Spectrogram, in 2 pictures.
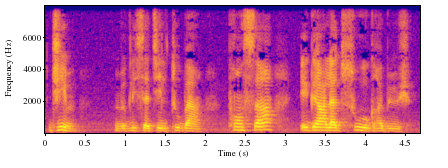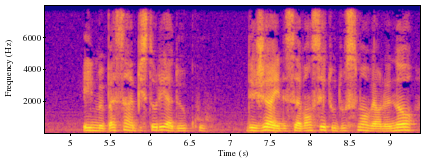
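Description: A woman narrating a classic adventure novel aloud in a measured, expressive storytelling voice. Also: fairly low pitch. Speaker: audiobook narrator.

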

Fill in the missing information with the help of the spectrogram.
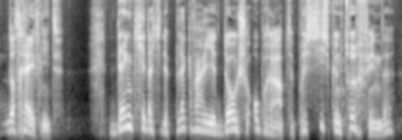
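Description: A man's voice: medium pitch, big pitch swings, moderate pace, a bit bright, dry recording. A troubled young hero in a read-aloud storybook, urgent and anxious, his voice rising and falling widely, as a male narrator puts him on. The sound is dry and close. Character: anxious young man searching for his father.

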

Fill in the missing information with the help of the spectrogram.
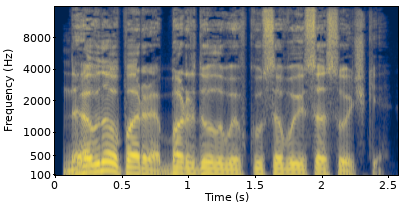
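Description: A man's voice: on the low side, lively intonation, a little fast, dry recording, studio quality, lightly acted. A man doing a whiny, worn-out grumbler. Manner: whiny, complaining, raised voice.

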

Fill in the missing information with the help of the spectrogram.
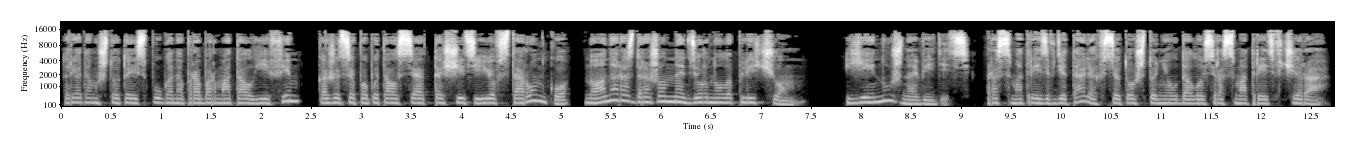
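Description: Woman audiobook narrator, low voice, measured even reading, dry close mic. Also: no echo.

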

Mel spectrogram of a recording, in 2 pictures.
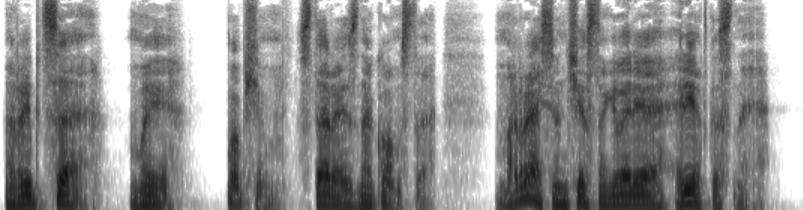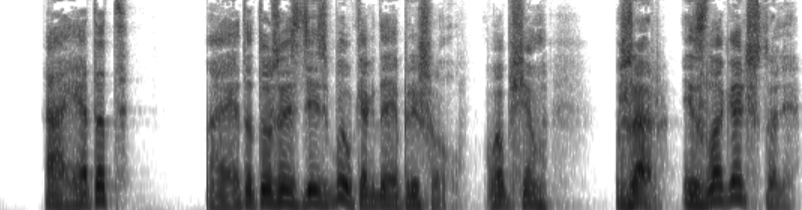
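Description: A man voicing a sullen young street thug who talks low and grudgingly in slang. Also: animated, a little slow, breathy edge, no echo, studio quality.

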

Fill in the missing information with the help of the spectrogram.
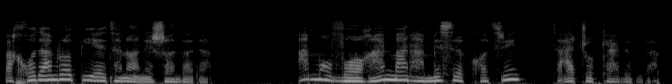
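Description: An audiobook narrator telling a novel in the first person, in a measured storytelling manner that drops to a hush at times. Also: medium pitch, very animated, husky, dry recording. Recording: dull lo-fi audiobook recording.

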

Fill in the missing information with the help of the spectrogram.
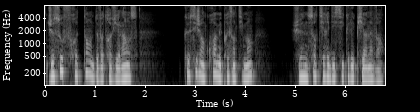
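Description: A meek, suffering older wife pleading softly and slowly, in the woman reader's own low voice. Her words are gentle but steady, sometimes dropping almost to a hush. The reading is dry and close to the mic. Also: breathy edge, no echo. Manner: soft, pleading, slow.

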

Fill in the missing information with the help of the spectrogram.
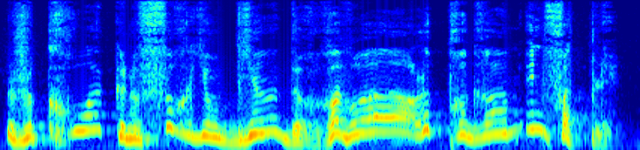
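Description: A man's voice: very high-pitched, wildly swooping pitch, unhurried, breathy edge, voice pushed up, full character voice. A man reading an audiobook and voicing a blustering, pompous middle-aged uncle with a raised, bossy voice. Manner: bossy, loud, self-satisfied.

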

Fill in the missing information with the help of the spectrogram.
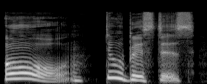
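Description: Male narrator doing a sour old queen in an audiobook, high voice pushed up, scornful jokes, dry recording. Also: expressive, very slow, creaky, mellow, no room sound, heavily acted. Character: old queen, sardonic and grumpy.

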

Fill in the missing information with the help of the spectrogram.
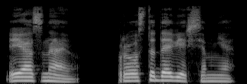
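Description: A woman reading a calm, teasing male dark lord who speaks with quiet assurance, in a dry close recording. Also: sits low, slow, no room sound. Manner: teasing, gently smirking.

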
